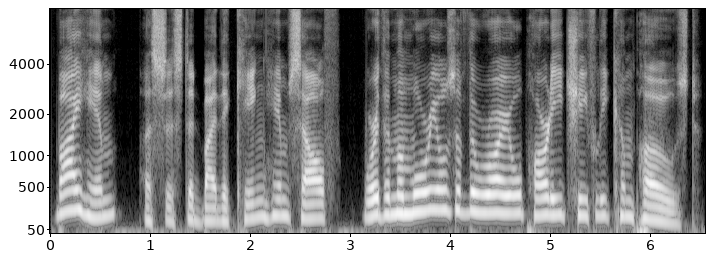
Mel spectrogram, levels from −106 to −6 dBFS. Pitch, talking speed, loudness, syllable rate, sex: 170 Hz, 145 wpm, -17 LUFS, 4.3 syllables/s, male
